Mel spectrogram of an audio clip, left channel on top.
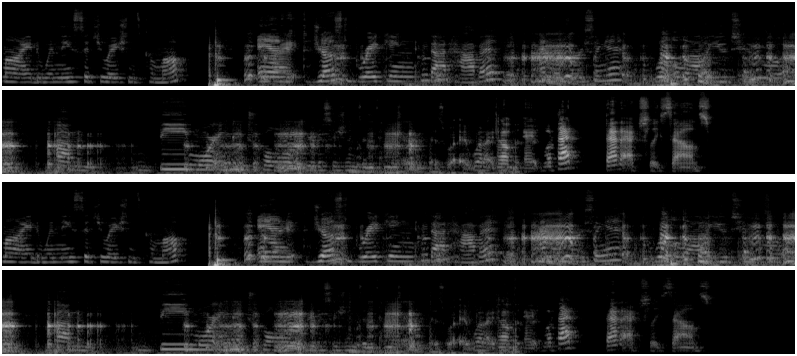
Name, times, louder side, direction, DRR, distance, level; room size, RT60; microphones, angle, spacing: voice 1, 0.0-1.8 2.5-5.0 5.4-7.9 8.5-8.9 9.2-13.3, left 1 dB, 10° left, 1.5 m, -41 dB
sound 1, 2.1-2.9 3.2-13.1, right 3 dB, 20° right, 0.7 m, -36 dB
voice 2, 12.9-13.7 14.0-15.0, left 8 dB, 65° left, 0.7 m, -34 dB
7.4 x 5.9 x 4.4 m
head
